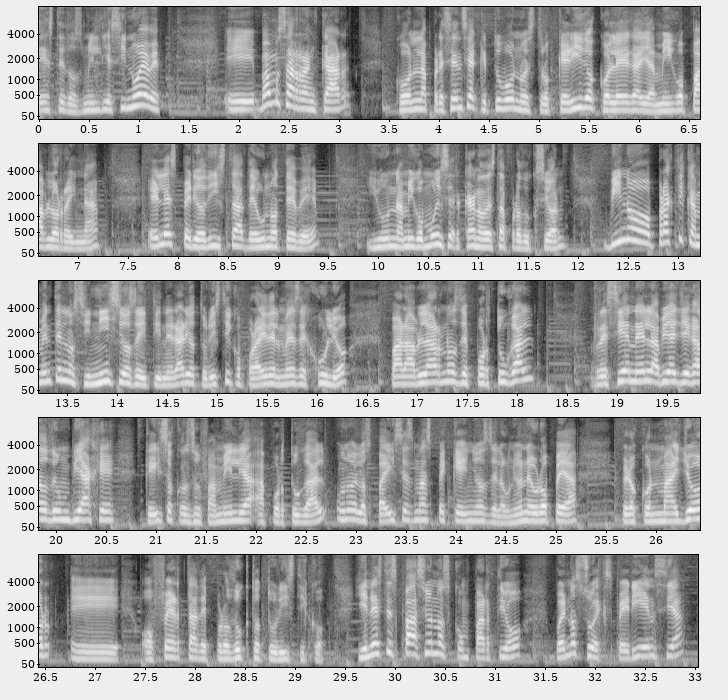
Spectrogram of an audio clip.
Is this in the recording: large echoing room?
no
